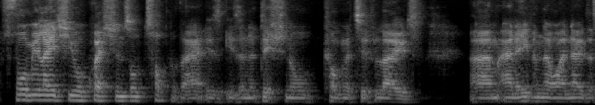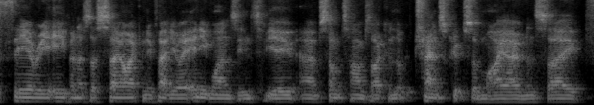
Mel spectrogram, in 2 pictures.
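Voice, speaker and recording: Against a quiet background, a man talks fairly quickly at a fairly low pitch, his intonation fairly even. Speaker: forensic psychologist. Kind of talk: interview. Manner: fast; halting.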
